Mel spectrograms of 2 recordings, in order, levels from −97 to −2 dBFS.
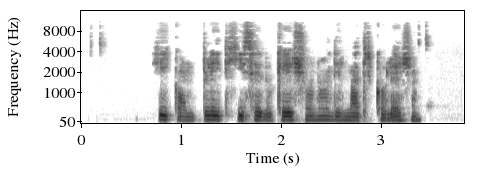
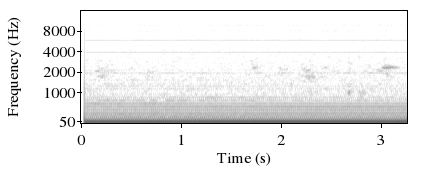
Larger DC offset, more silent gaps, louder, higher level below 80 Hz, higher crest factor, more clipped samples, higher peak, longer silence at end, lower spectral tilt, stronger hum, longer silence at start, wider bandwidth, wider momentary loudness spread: neither; neither; first, -26 LUFS vs -49 LUFS; second, -58 dBFS vs -44 dBFS; first, 18 dB vs 6 dB; neither; first, -8 dBFS vs -40 dBFS; first, 0.35 s vs 0 s; second, -4.5 dB/octave vs -7.5 dB/octave; second, none vs 50 Hz at -45 dBFS; first, 0.75 s vs 0.05 s; first, 11 kHz vs 6.2 kHz; first, 7 LU vs 1 LU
